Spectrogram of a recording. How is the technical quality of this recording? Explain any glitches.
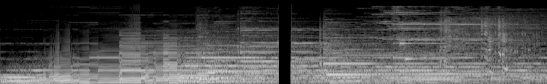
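The recording has three clear playback glitches packed into its first few seconds, so the technical quality is compromised.

From 0.44 to 1.80 s you get robotic sound from repeated short buffers. The audio collapses into a rigid, metallic buzz pitched at about 94 Hz, and essentially all of that stretch is repeated material rather than fresh signal. The likely cause is that new audio was arriving too slowly, so the player kept looping the last tiny chunk, roughly 10.7 ms long, which fits that 94 Hz drone.

At 2.78 s there's a playback stall. The sound just drops out mid-flow for about 131 ms, a noticeable hole, before picking back up at 2.91 s. That's likely the player running dry of data or having its thread blocked briefly, leaving the output silent until things recovered and audio resumed.

Right after, from 2.91 to 3.17 s, comes time-compressed catch-up. 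The player clears the backlog left by the stall by snipping out small pieces and cross-fading across the gaps, running at 1.5 times normal speed. Pitch stays where it should, but the passage sounds hurried.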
